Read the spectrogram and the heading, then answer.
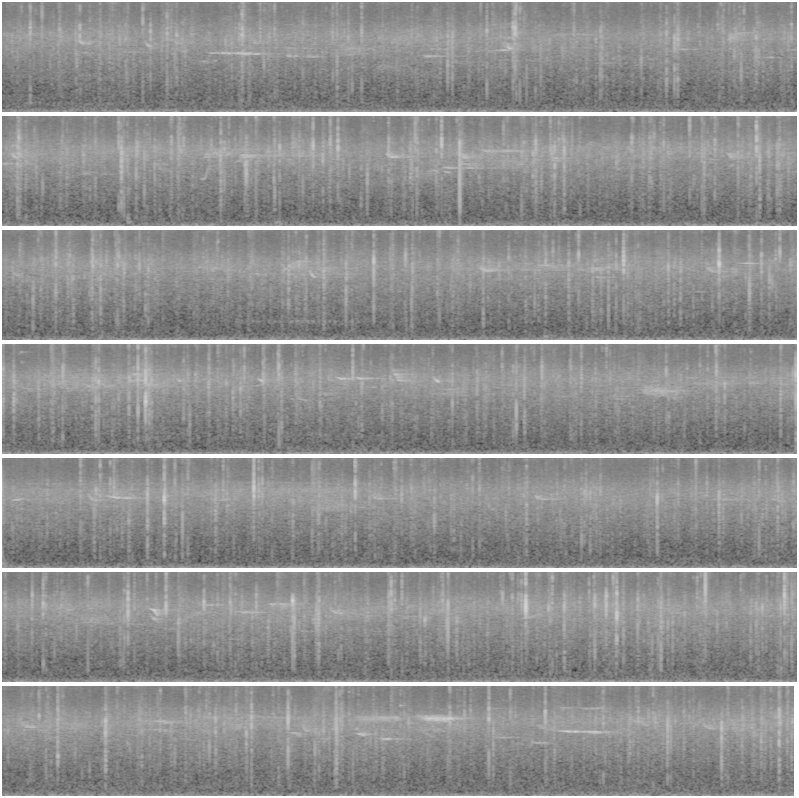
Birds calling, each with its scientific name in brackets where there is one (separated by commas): Omao (Myadestes obscurus), Iiwi (Drepanis coccinea)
